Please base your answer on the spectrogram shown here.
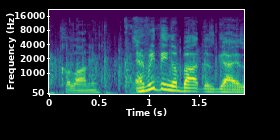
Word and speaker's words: Kalani: man how do you say your last name colani everything about this guy is a real man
